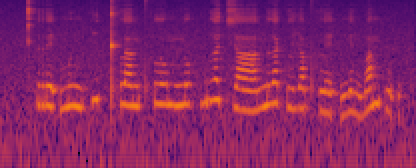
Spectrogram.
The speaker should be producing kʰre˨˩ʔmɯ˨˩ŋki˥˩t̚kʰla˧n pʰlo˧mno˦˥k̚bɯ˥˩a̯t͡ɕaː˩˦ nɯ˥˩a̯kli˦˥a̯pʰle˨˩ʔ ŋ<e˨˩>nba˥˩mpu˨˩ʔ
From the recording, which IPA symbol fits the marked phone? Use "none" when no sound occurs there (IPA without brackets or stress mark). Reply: e˨˩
